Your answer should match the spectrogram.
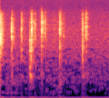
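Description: Faint computer keyboard keystrokes: about eight irregular key clicks as a word is typed and corrected.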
